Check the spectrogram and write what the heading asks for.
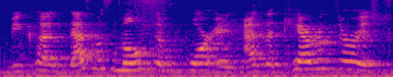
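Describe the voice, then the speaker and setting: Quick and high-pitched with a slightly bright tone, a woman teaching elementary pupils asks questions during a classroom read-aloud and explains in an upbeat, didactic style. The indoor room is recorded from a distance, with echo and noise.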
